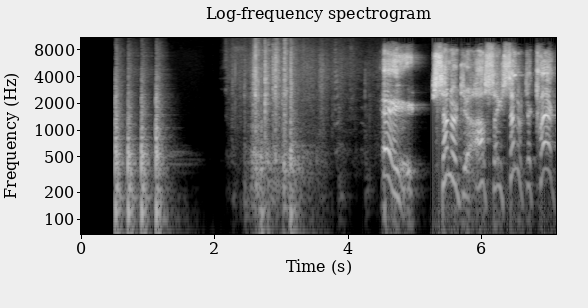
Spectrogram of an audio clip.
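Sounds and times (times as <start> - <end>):
knuckles knocking on solid oak door: 0.5 - 1.4
speech: 4.7 - 7.1.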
